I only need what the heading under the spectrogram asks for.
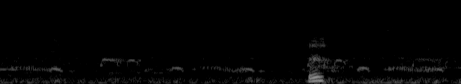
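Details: Spotted dove: a wild bird answering and challenging a decoy dove, giving soft, low hooting coos in short repeated phrases, with one sharp knock partway through.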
